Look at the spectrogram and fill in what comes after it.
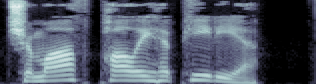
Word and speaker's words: Chamath Palihapitiya: I think it's Kamath Palihapitiya. Let me see. I'm going to do this with you. – Chamath Palihapitiya.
